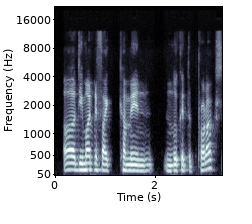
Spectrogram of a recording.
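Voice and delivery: play-acted meek, sheepish, timid, apologetic voice. Retelling asking a guard to enter a shop: imitating a sheepish request. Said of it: "you sheepishly say".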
